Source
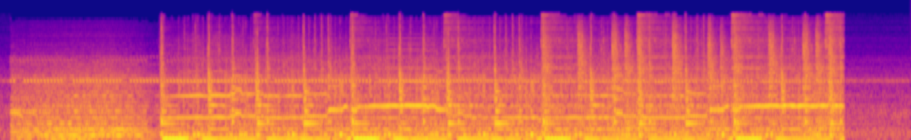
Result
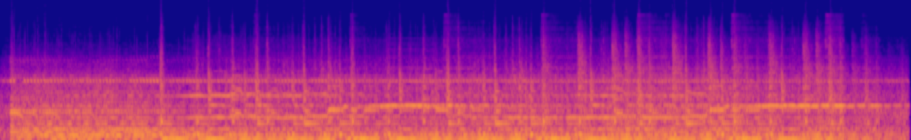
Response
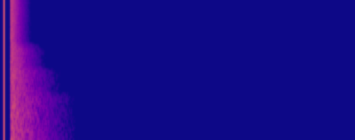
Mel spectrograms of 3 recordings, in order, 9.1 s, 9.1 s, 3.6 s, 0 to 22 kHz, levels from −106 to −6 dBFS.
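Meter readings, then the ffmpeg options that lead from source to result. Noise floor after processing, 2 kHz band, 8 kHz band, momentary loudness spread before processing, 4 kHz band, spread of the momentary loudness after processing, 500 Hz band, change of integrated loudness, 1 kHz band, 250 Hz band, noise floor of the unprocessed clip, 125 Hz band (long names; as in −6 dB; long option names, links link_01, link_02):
−41 dBFS, −18.5 dB, −29.0 dB, 5 LU, −23.5 dB, 2 LU, −16.5 dB, −16.5 dB, −16.5 dB, −14.5 dB, −42 dBFS, −16.5 dB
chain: -filter_complex "[0:a]aemphasis=mode=reproduction:type=75kf,bandreject=frequency=470:width=12,acompressor=threshold=-26dB:ratio=20,volume=22dB,asoftclip=hard,volume=-22dB,asplit=2[link_01][link_02];[link_02]adelay=360,lowpass=frequency=2200:poles=1,volume=-5.5dB,asplit=2[link_03][link_04];[link_04]adelay=360,lowpass=frequency=2200:poles=1,volume=0.51,asplit=2[link_05][link_06];[link_06]adelay=360,lowpass=frequency=2200:poles=1,volume=0.51,asplit=2[link_07][link_08];[link_08]adelay=360,lowpass=frequency=2200:poles=1,volume=0.51,asplit=2[link_09][link_10];[link_10]adelay=360,lowpass=frequency=2200:poles=1,volume=0.51,asplit=2[link_11][link_12];[link_12]adelay=360,lowpass=frequency=2200:poles=1,volume=0.51[link_13];[link_01][link_03][link_05][link_07][link_09][link_11][link_13]amix=inputs=7:normalize=0,adynamicequalizer=threshold=0.00355:dfrequency=2700:dqfactor=0.7:tfrequency=2700:tqfactor=0.7:attack=5:release=100:ratio=0.375:range=1.5:mode=cutabove:tftype=highshelf,volume=-5dB"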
